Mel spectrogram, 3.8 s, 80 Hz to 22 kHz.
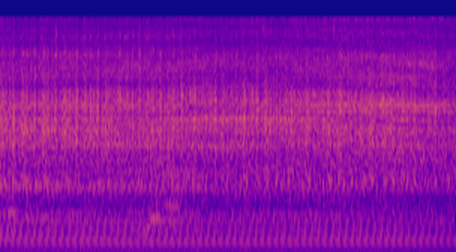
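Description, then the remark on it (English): A steady, loud motorized pump drones, its humming whine holding constant throughout without pause as volunteer scientists and a teacher inflate a small pontoon boat on a hot day of 112 degrees. “A couple of volunteer scientists and a teacher from our old high school, Desert Mirage, they're pumping up a small pontoon boat.”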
